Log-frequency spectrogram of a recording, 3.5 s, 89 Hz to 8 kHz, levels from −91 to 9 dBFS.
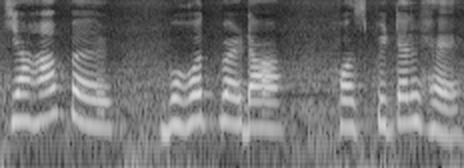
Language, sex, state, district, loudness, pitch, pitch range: Hindi, female, Haryana, Rohtak, -14 LUFS, 285 Hz, 265-315 Hz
